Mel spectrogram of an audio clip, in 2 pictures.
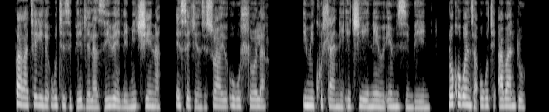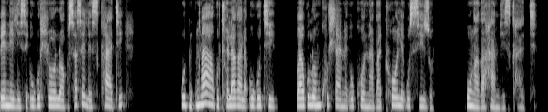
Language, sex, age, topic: North Ndebele, female, 25-35, health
